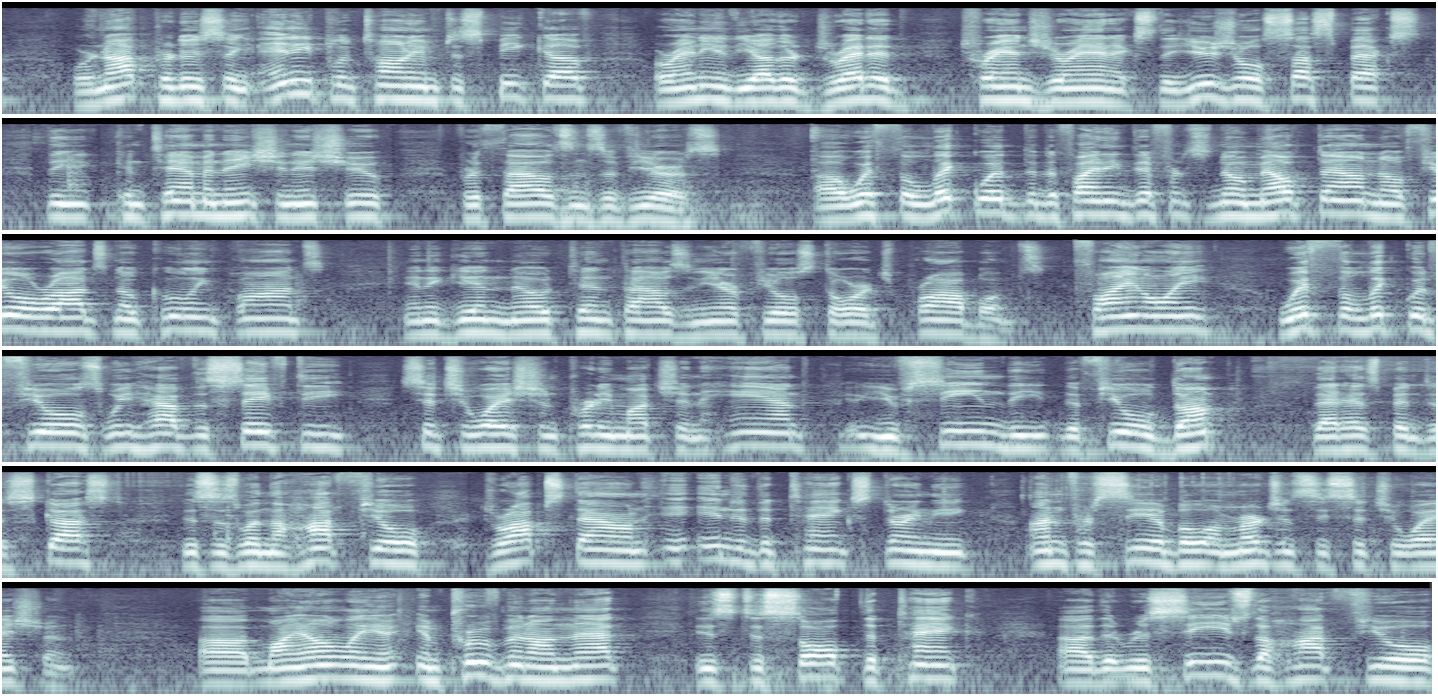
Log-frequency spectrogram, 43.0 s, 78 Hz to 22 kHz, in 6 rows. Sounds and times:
Speech: 0.0s - 43.0s.

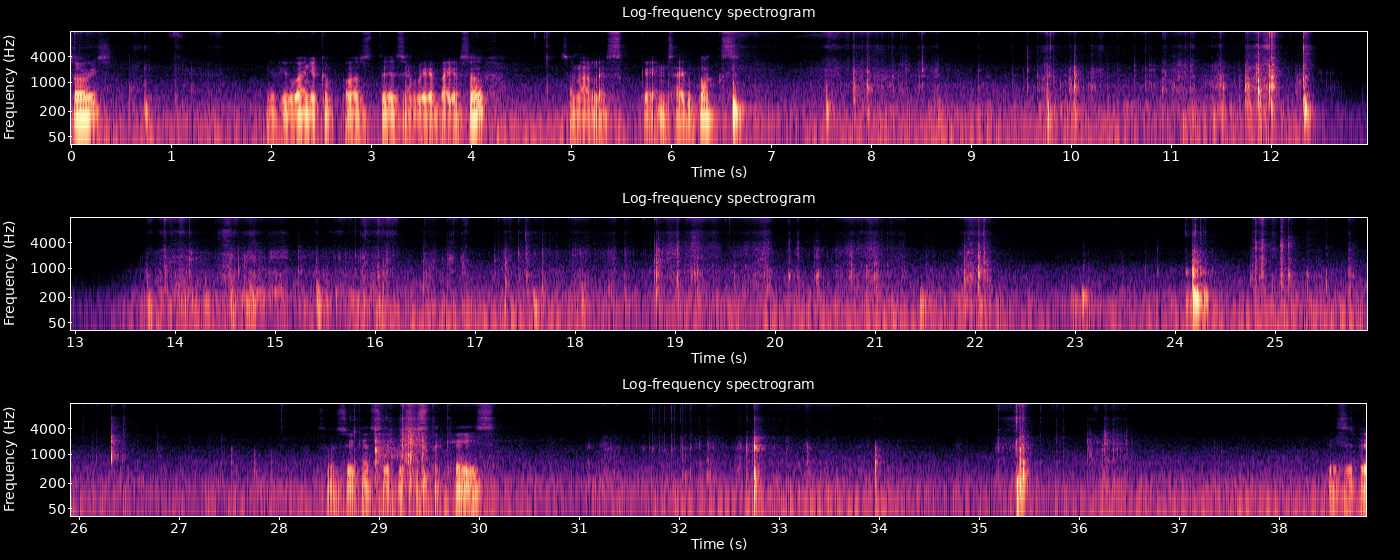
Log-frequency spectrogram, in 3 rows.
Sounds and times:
Inside, small room: 0.0s - 38.8s.

